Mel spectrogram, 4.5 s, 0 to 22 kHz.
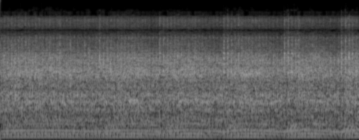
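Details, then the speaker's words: Troy-Bilt 21in self-propelled mower with a Honda GCV160 engine that runs only with the choke taped on. The engine runs steadily, but its pitch dips and recovers now and then, hunting from a faulty carburetor. "And the problem is it won't run unless the choke is on. And so actually what they've done is uh used some electrical tape to tape the choke in the on position so they can get your yard mode."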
